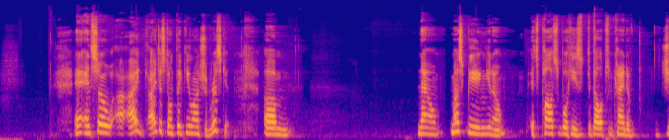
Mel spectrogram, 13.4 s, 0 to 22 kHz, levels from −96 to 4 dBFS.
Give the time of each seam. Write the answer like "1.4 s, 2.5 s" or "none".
8.9 s, 10.5 s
